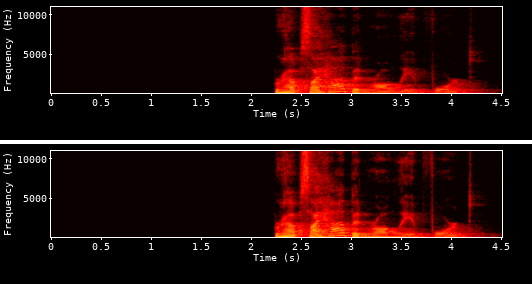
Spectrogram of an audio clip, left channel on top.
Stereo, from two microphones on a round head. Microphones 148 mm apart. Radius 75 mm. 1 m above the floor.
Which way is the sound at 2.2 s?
25° right (ahead or behind).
